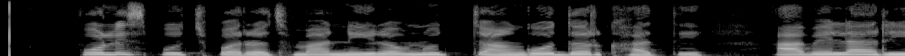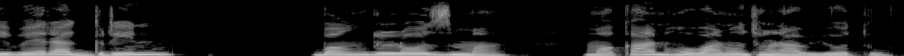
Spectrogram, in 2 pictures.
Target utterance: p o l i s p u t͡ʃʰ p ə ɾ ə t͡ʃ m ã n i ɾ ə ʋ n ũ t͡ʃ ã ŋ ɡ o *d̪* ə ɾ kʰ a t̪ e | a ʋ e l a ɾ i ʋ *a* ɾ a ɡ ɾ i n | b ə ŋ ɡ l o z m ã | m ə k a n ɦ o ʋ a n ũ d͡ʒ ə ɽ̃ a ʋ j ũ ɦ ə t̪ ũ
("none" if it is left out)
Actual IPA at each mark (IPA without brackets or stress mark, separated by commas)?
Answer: d̪, e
